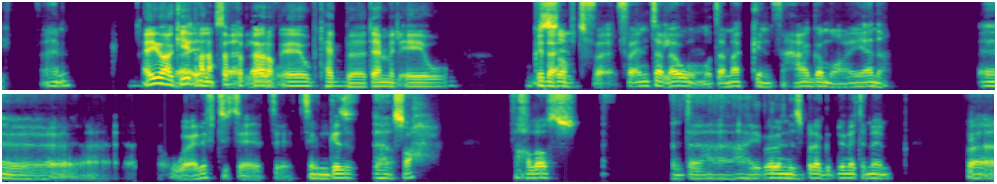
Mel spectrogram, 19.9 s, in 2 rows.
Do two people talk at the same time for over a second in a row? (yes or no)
yes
